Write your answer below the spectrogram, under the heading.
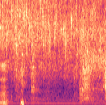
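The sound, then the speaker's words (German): Olive oil and butter sizzle in a frying pan with a soft, steady hiss, and brief voices can be heard over it. “jetzt machen wir da einfach ein bisschen einen Schuss Olivenöl rein. Mhm. Genau. In die Pfanne. In die Pfanne. Genau, dann haben wir ein bisschen Butter dazu.”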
